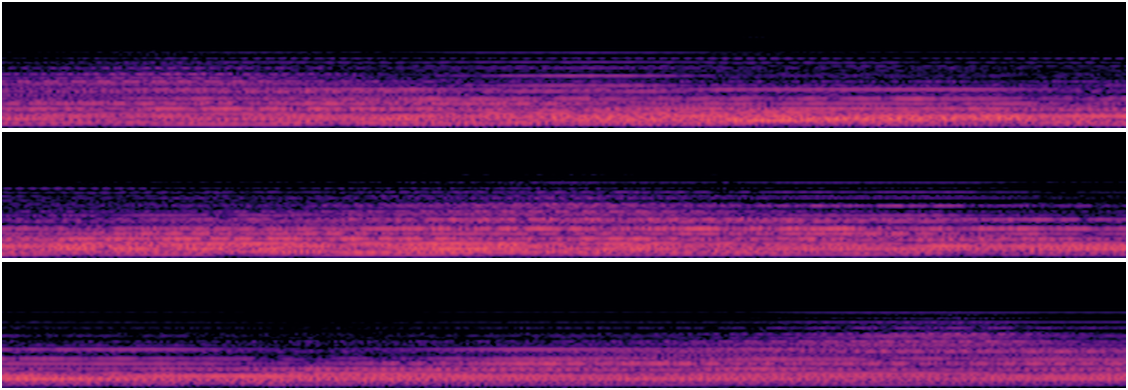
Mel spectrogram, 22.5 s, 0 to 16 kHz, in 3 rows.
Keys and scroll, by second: 3.8 a, 6.0 ctrl+c, 6.8 ctrl+z, 10.3 ctrl+z, 15.0 ctrl+v.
